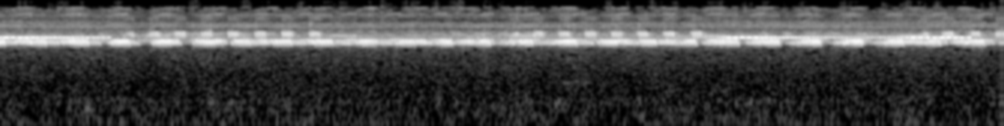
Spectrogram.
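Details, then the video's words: Crickets chirping at midnight, a dense, steady high trill with rapid pulsed bursts layered on top, several insects calling together without pause. "Gece Cırcır Böceklerinin Sesi - Huzur Veren Sesler - The Sound of Crickets"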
